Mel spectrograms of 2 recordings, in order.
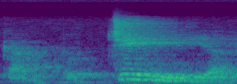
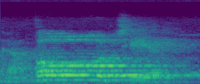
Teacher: The third syllable is stressed. If you try to stress the second one, Kampuchiya, it sounds wrong.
